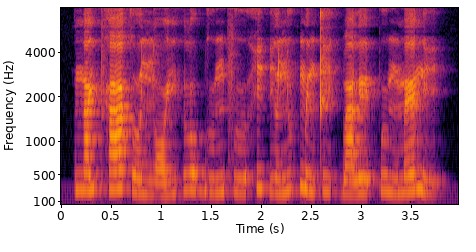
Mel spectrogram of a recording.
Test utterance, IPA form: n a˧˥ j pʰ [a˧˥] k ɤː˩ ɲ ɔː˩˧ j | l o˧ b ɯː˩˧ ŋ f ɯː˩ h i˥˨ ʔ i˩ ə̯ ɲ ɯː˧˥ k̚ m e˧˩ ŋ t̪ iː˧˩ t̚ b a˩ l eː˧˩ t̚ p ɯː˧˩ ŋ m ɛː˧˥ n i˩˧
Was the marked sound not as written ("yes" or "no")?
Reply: yes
